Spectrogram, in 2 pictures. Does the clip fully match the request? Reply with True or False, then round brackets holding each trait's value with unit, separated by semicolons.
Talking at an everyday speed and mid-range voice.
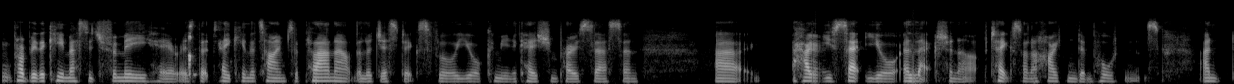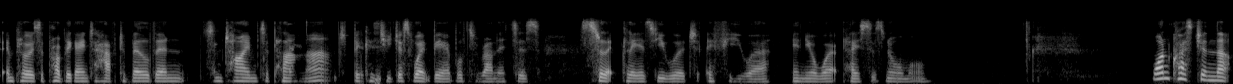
True (180 wpm; 150 Hz)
